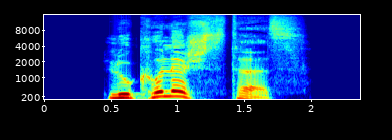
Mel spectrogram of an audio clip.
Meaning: strong/mixed nominative/accusative neuter singular superlative degree of lukullisch
- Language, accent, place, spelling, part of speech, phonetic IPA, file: German, Germany, Berlin, lukullischstes, adjective, [luˈkʊlɪʃstəs], De-lukullischstes.ogg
